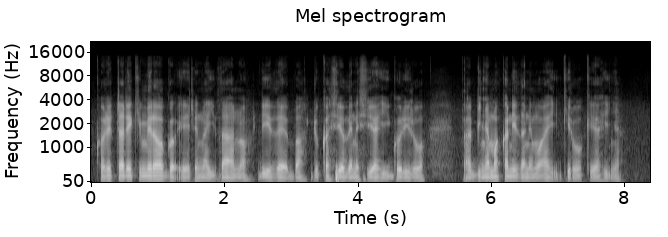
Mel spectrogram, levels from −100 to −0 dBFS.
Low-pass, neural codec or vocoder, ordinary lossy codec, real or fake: 14.4 kHz; codec, 44.1 kHz, 7.8 kbps, Pupu-Codec; none; fake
